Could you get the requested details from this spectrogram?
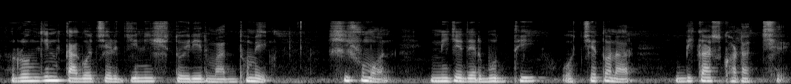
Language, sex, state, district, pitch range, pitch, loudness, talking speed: Bengali, male, West Bengal, Alipurduar, 135-160 Hz, 145 Hz, -15 LUFS, 100 wpm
